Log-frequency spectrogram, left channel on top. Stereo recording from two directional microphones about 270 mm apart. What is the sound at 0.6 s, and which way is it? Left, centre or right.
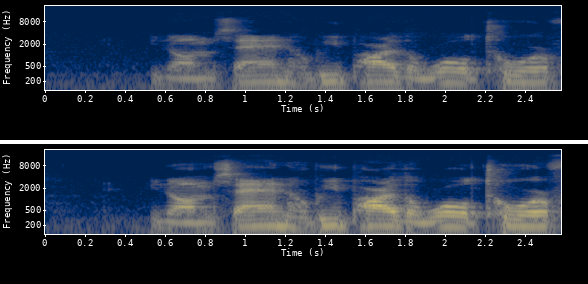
Speech, right.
